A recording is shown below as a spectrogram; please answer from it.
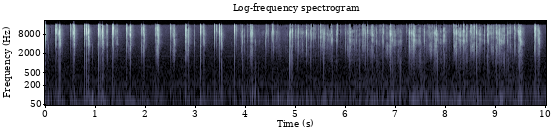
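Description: Long acrylic nails scratch and tap across a palm-sized solid clear glass globe paperweight with etched lines. A rapid, uneven series of sharp, bright clicks mixes with dry, high scratchy rasps over the ridged surface. Each tap stops almost instantly with no ring.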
